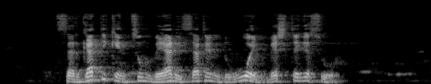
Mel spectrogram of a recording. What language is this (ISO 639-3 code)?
eus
